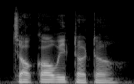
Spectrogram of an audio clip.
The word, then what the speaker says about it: Joko Widodo: Joko Widodo.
